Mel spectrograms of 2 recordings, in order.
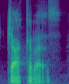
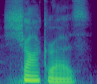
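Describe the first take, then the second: First: The word begins with a 'ch' sound. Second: The word does not begin with a 'ch' sound. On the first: The speaker calls it right. "it's like chimney" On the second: The speaker calls it wrong. "Not chakras"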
